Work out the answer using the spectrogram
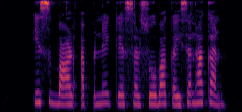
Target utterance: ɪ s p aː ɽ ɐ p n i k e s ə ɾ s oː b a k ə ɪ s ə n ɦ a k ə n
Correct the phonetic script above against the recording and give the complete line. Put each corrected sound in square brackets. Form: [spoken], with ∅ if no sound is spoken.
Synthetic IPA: ɪ s [b] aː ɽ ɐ p n [e] k e s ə ɾ s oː b a k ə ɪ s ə n ɦ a k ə n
